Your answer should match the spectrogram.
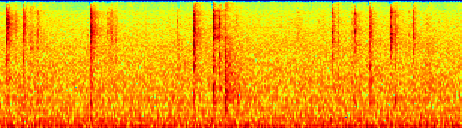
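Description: Keys tapped on a computer keyboard to type a team name, with quiet, close clicks in short irregular bursts and small gaps between them.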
